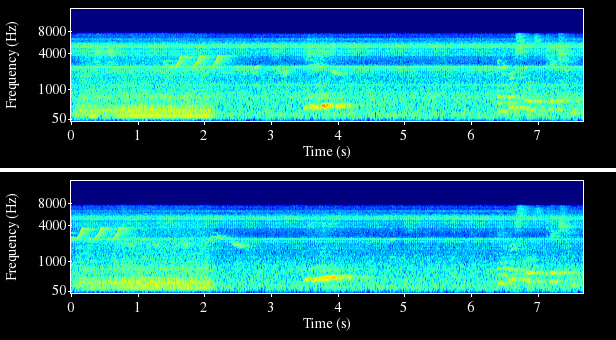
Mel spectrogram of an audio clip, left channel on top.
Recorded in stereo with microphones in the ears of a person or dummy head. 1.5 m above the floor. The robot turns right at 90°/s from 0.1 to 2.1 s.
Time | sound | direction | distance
3.5 | a child speaking | 55° left (ahead or behind) | 1.3 m
6.4 | a woman speaking | 30° left (ahead or behind) | 1.1 m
